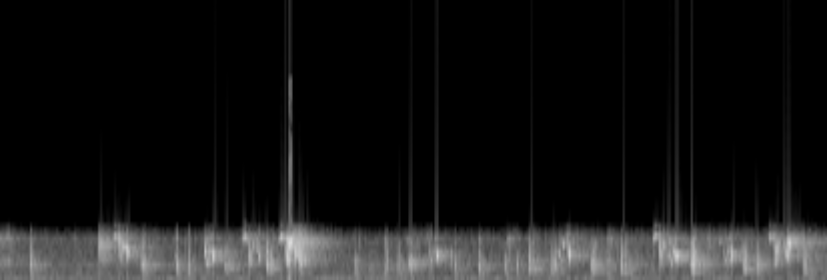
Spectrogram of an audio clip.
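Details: Budgerigar indoors, restless and excited on top of a closet, giving a busy chattering warble of short scratchy notes and clicks, with a few brighter chirps and one sharp tap near the middle.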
